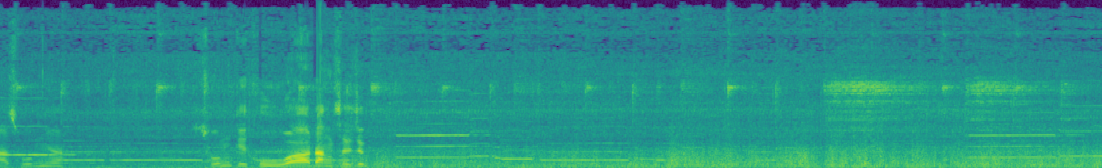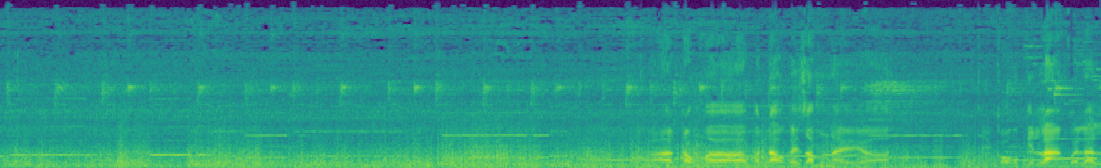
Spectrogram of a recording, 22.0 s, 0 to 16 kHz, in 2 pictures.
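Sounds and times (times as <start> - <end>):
tyres on road: 0.0 - 22.0
wind on microphone: 0.0 - 22.0.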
